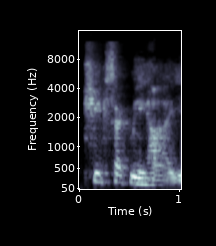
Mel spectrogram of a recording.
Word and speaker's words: Csikszentmihalyi: Oh, Csikszentmihalyi, yeah.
